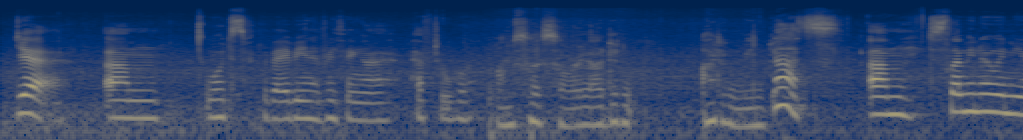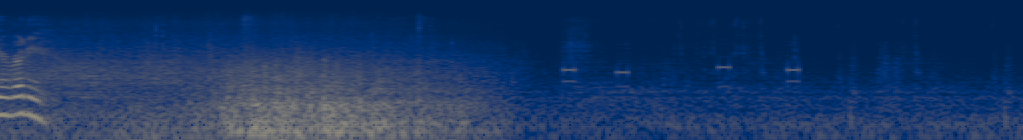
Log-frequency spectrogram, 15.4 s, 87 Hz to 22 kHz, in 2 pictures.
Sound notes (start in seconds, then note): 11.8 phone beeps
